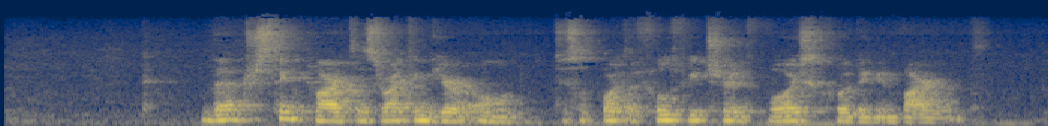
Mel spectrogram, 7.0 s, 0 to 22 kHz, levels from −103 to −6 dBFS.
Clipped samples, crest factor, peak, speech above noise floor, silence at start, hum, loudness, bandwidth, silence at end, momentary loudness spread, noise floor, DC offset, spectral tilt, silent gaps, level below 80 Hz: under 0.1%; 20 dB; -10 dBFS; 30 dB; 0.95 s; none; -29 LUFS; 13.5 kHz; 0.25 s; 11 LU; -58 dBFS; under 0.1%; -5.5 dB/octave; none; -54 dBFS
